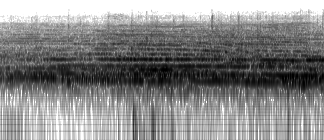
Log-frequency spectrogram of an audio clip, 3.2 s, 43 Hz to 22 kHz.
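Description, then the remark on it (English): A large sellout live crowd at the Hy-Vee on 135th Street in Overland Park cheers and roars continuously, celebrating the Kansas City Chiefs' seventh consecutive AFC West championship, a dense wash of shouting and whooping voices that stays loud and steady throughout. “Sellout crowd tonight.”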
